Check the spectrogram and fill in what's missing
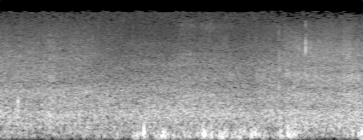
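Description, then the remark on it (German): A steady roar of ocean surf breaking below sea cliffs at sunset, with a constant rushing wash and occasional low thuds of waves hitting, mixed with some wind buffeting the microphone. No voices. “Der Gesang der Wellen.”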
